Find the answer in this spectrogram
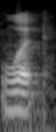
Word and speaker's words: would: Nah, untuk pengucapannya, would itu jangan dibaca would lagi ya guys. Tapi bacanya cuman WUD doang. Jadinya would gitu.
